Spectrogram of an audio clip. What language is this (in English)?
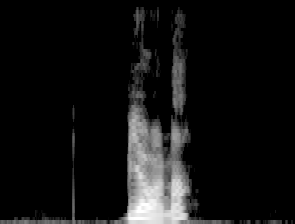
Swedish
